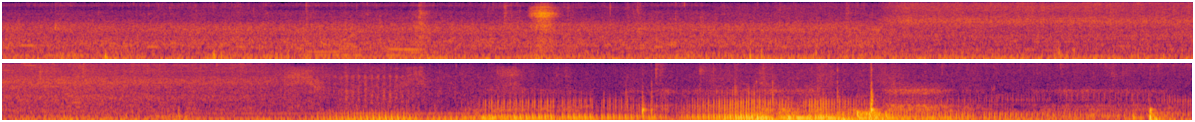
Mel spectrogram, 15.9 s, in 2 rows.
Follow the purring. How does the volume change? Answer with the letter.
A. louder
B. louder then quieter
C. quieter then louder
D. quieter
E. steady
A.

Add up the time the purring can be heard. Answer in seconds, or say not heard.
16 s.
